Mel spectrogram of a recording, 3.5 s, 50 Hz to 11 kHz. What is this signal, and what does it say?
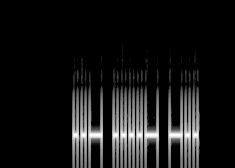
Morse code, heard as a keyed tone, about 20 wpm, 700 Hz. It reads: U4D
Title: All Cut Numbers - 3-Digit 20wpm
